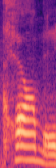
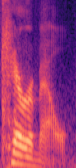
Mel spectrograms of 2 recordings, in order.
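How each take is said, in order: First: The middle vowel is dropped, giving two syllables. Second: The middle vowel is kept, giving three syllables. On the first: The speaker calls it wrong. "If they pronounce it caramel, they're wrong" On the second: The speaker calls it right. "It is caramel. There are two A's, and I'm not ignoring it"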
